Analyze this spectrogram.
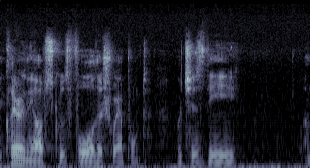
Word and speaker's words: Schwerpunkt: Schwerpunkt?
